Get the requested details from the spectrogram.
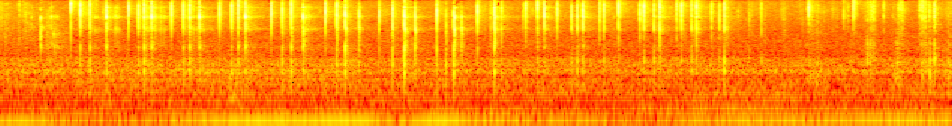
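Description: Long nails rapidly tap and scratch the outside of a small clear glass terrarium bowl filled with soil and pebbles, held up in the hands. The result is a fast, uneven stream of short, bright clicks and scratchy ticks with almost no ring, over a steady low hum.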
